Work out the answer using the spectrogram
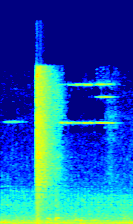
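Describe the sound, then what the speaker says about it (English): A passing bus releases a sharp hiss of air brakes midway through, a short loud burst over a steady low traffic rumble outdoors. "At least the bus is passing now."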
